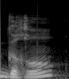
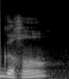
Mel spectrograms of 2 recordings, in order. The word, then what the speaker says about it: grands: All right, so you don't pronounce this final S. Okay, so one more time. Il est le plus grand, elle est la plus grande, ils sont les plus grands, elles sont les plus grandes.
